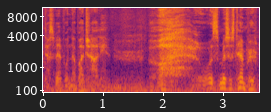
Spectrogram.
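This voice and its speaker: Cool-headed detective lead, expressive, very noisy radio-play recording. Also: male voice, medium pitch, unhurried, vocal fry. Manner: composed, quietly assured. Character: calm, sharp-witted gentleman detective.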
